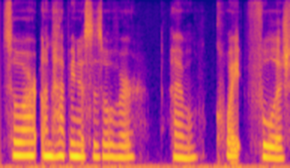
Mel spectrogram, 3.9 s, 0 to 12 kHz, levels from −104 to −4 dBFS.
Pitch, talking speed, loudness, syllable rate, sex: 240 Hz, 140 wpm, -15 LUFS, 4.7 syllables/s, female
